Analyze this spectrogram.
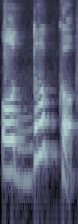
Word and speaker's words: অধ্যক্ষ: আবারও দুইটা অ হয়েছে, তাহলে যদি দুইটা হয়, একটা কি হবে, সংবিত হবে। তার মানে অধ্যক্ষ।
